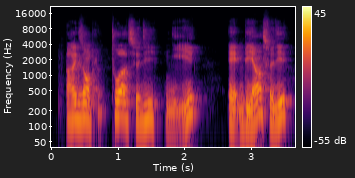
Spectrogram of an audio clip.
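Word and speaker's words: 你: Et donc, quand deux mots sont au troisième ton, a, et qu'ils se suivent, alors la première syllabe passe au deuxième ton, a. Par exemple, toi se dit ni, et bien se dit hao.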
